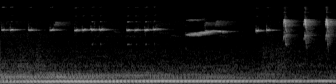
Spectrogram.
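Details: Olive-backed sunbird, six years old, singing to rile rivals: thin, high, sustained whistles in short repeated strokes, one rising slur, then a few sharp high ticks at the end, above a constant low mechanical hum.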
